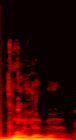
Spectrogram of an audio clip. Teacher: ضا کے لیے ہماری زبان اوپر والے دانتوں کو ٹچ کرے گی اور پیچھے سے زبان اوپر اٹھے گی اور منہ بھر کر پڑھا جائے گا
